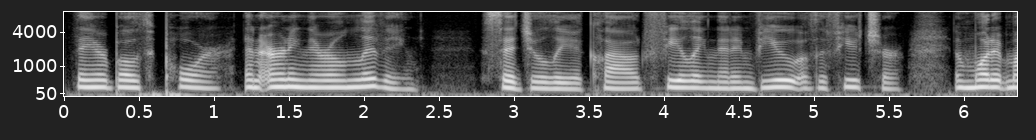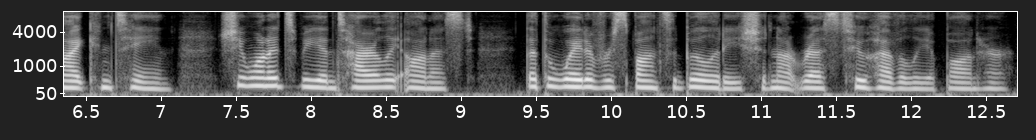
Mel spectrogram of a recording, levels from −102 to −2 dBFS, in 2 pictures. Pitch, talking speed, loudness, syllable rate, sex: 195 Hz, 200 wpm, -19 LUFS, 5.7 syllables/s, female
